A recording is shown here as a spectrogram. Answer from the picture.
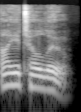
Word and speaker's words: Ayatollah: The term is pronounced Ayatollah.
